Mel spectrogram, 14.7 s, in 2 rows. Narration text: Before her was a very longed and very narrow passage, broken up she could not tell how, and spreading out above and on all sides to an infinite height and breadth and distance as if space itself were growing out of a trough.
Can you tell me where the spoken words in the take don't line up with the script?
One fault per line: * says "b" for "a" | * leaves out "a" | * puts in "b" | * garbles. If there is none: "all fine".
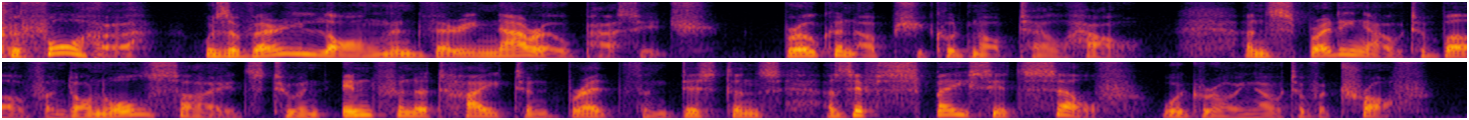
* says "long" for "longed"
